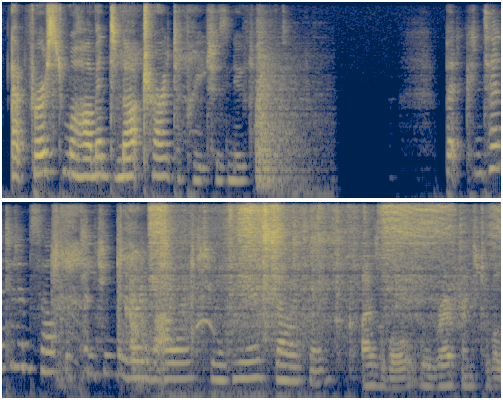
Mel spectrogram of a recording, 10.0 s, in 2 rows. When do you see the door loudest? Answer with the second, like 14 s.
3 s.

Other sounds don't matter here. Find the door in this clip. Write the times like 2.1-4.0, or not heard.
2.5-3.4, 5.9-7.0.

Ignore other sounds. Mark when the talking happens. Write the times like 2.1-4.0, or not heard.
0.1-2.6, 4.3-9.9.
